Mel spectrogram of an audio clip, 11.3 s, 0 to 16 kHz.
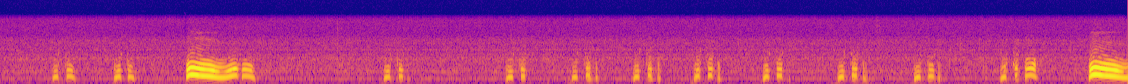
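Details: During mating in a breeding niche, Eurasian eagle-owls on a webcam, 26 February 2013, give evenly spaced short paired chittering notes, broken by two long, loud, wavering harmonic calls.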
